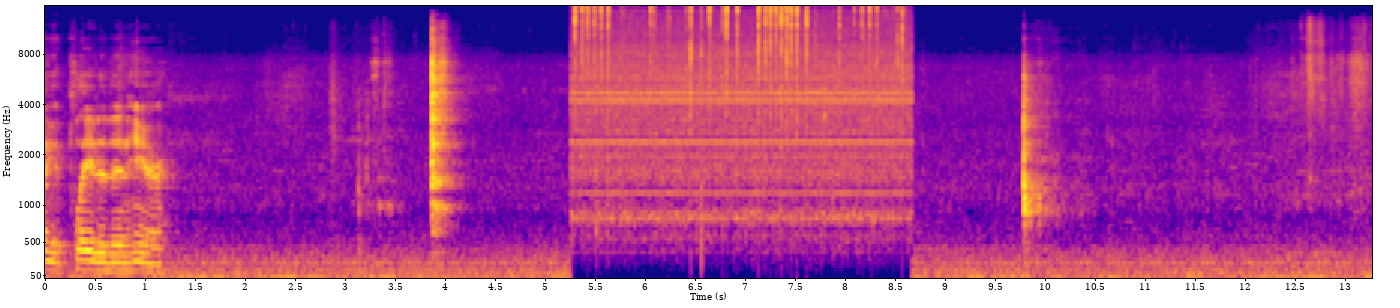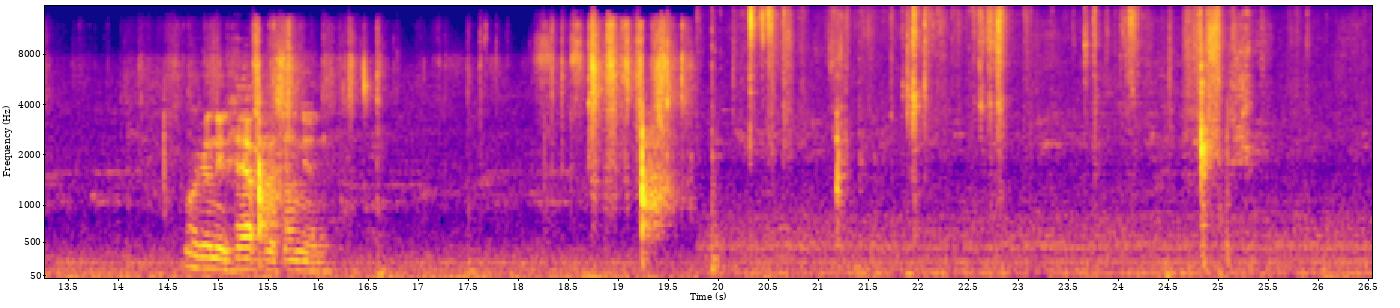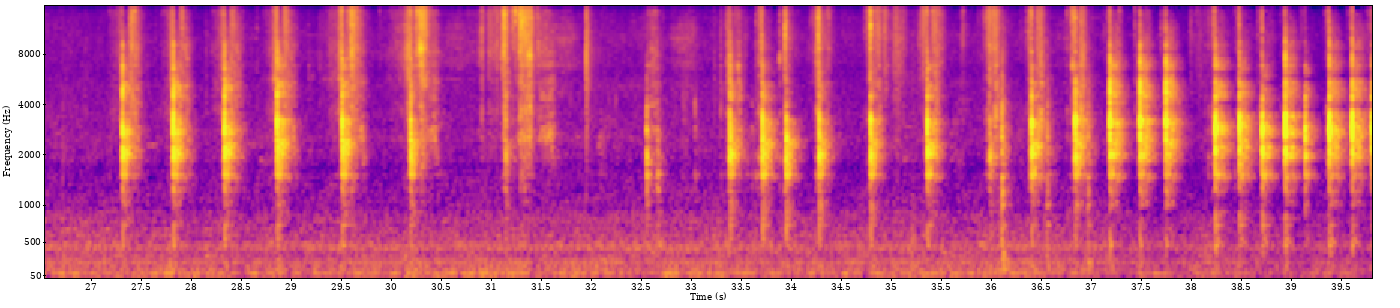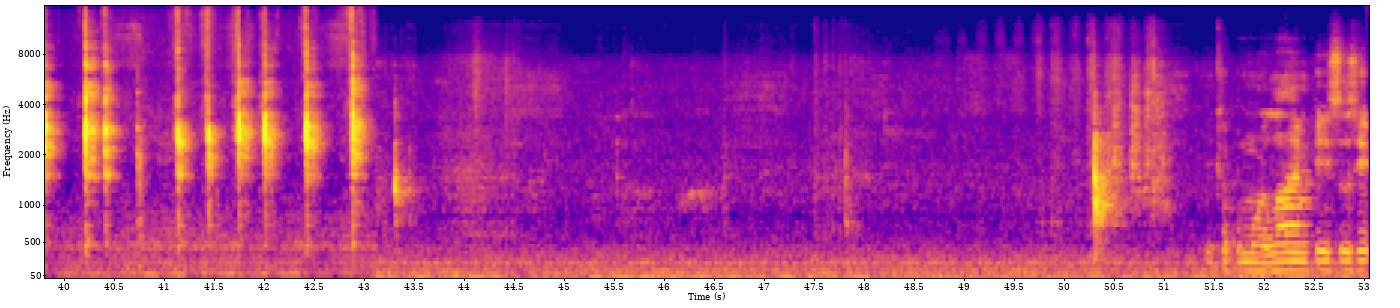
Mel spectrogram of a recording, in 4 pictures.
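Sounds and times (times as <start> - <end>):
knife chopping on wooden board: 24.7 - 25.4, 27.3 - 31.7, 32.6 - 43.1.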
